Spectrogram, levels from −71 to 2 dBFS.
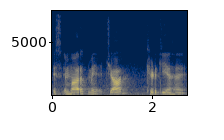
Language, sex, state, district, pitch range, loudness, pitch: Hindi, male, Delhi, New Delhi, 145-170 Hz, -21 LUFS, 155 Hz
